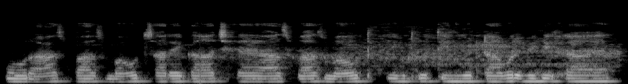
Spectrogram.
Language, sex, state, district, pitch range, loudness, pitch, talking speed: Hindi, male, Bihar, Jamui, 135-140 Hz, -27 LUFS, 135 Hz, 160 wpm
